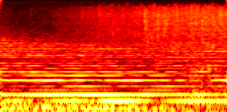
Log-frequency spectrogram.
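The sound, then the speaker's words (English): Steady rain patters down at a castle drawbridge: a continuous, even hiss with no single drops standing out, heard alone with no voices. “Rain patters down as a physician hurries over the drawbridge.”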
